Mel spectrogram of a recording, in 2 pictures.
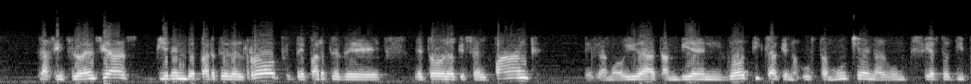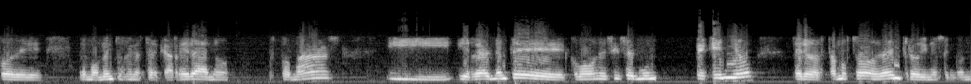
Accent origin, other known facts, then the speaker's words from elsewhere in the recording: Argentina; yo soy argentino y también soy español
